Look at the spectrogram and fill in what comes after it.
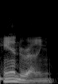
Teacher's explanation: drop the d off there hand running there's like a a a pause that's forced in there between that D and the r sound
